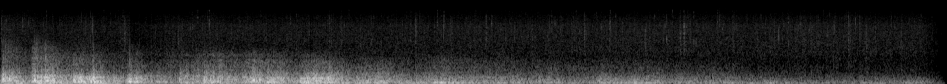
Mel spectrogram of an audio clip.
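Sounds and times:
distant thunder crack: 0.0s - 7.3s.

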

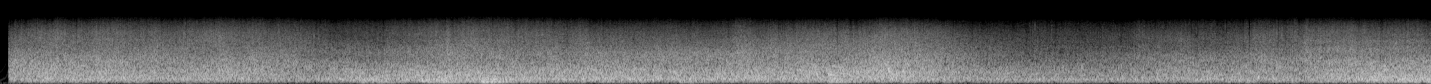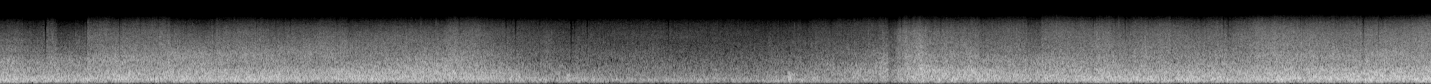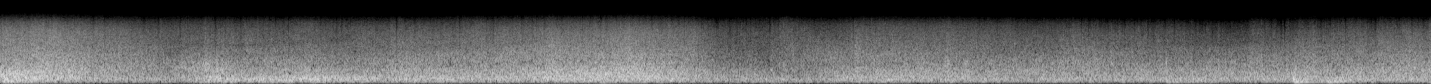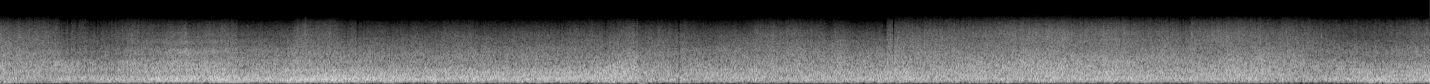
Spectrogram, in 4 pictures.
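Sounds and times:
violent surf wave crashes: 0.0s - 10.1s, 10.9s - 57.2s.

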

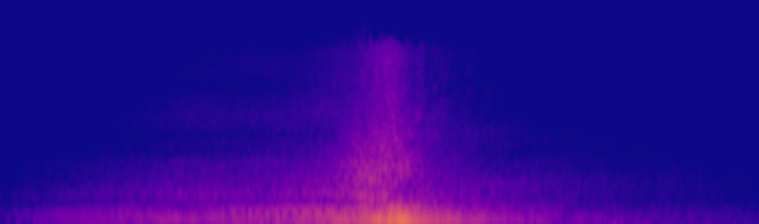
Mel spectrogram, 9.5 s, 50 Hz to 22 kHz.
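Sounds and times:
Dodge Ram pickup truck accelerating fast, recorded on board: 0.1s - 7.6s.

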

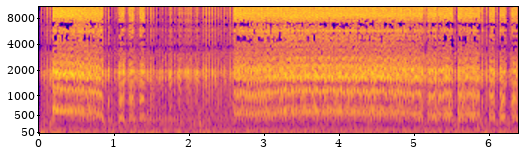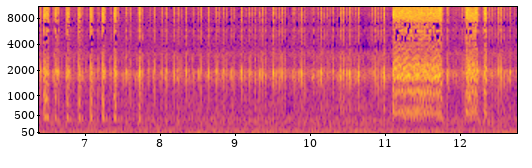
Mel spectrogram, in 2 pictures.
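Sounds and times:
small motor screaming at variable speed: 0.0s - 12.7s.

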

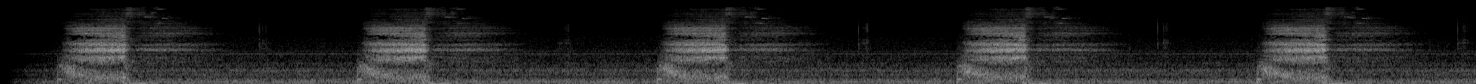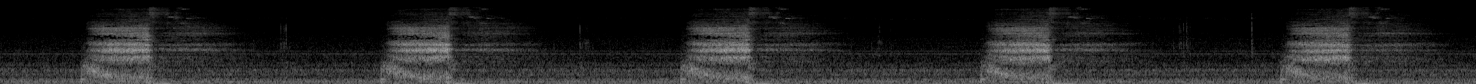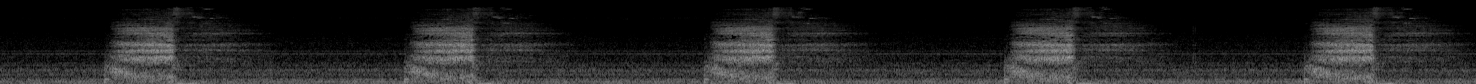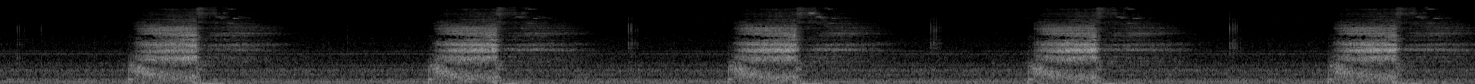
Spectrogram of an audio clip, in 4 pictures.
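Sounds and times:
breathing through respirator: 0.6s - 2.2s, 3.6s - 5.3s, 6.6s - 8.2s, 9.6s - 11.3s, 12.6s - 14.3s, 15.6s - 17.3s, 18.6s - 20.3s, 21.6s - 23.2s, 27.6s - 29.3s, 30.6s - 32.3s, 33.6s - 35.3s, 36.6s - 38.3s, 39.6s - 41.3s, 42.6s - 44.3s, 45.6s - 47.3s, 48.6s - 50.3s, 51.6s - 53.3s, 54.6s - 56.2s, 57.6s - 59.0s.

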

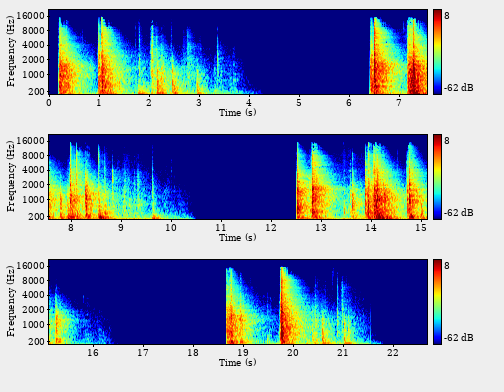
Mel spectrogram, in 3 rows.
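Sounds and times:
large wooden window: 0.2s - 4.2s, 6.4s - 10.5s, 12.5s - 16.3s, 18.7s - 21.8s.

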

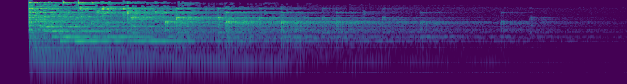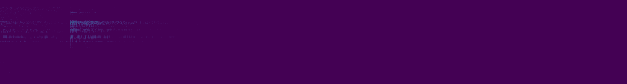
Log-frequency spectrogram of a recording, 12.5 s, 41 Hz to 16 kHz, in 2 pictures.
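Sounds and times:
Chinese chime bells struck with mallets: 0.3s - 5.6s.

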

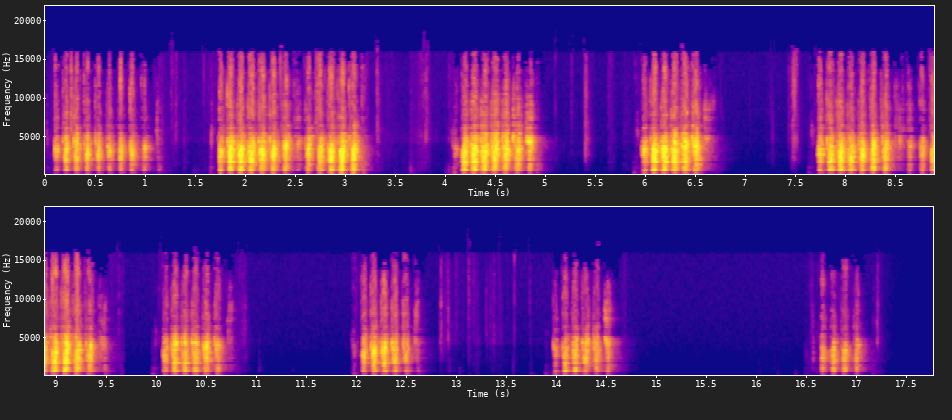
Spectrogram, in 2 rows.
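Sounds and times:
goat bleating: 0.0s - 3.3s, 4.0s - 5.1s, 5.9s - 6.8s, 7.6s - 10.9s, 11.9s - 12.8s, 13.9s - 14.8s, 16.5s - 17.3s.

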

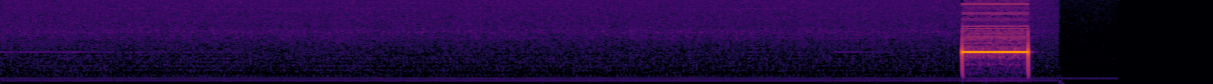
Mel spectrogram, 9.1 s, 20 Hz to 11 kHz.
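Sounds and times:
cassette answering machine beeps: 7.2s - 7.7s.

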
